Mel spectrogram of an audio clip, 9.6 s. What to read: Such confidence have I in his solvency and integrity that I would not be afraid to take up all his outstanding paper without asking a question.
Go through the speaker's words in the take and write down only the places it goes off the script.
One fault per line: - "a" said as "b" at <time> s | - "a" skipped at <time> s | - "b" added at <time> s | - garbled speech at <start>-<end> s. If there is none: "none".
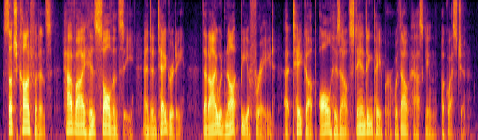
- "in" skipped at 1.7 s
- "to" said as "at" at 5.7 s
